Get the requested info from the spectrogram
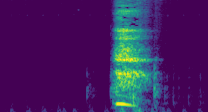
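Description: A person sighs once, a breathy voiced sigh that falls a little in pitch, starting just past the middle. Before it there is near silence.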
